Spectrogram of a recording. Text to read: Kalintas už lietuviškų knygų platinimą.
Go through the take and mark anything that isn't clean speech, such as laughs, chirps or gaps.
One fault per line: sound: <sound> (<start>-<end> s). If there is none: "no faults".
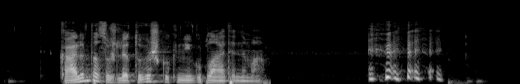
sound: laugh (3.7-4.5 s)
